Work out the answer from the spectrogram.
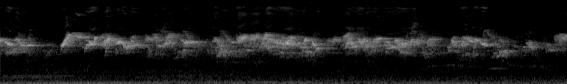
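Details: Wild-caught young red-whiskered bulbul, recorded 25 December 2023, starts abruptly into a sustained stream of jumbled warbling chirps that continues to the end.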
